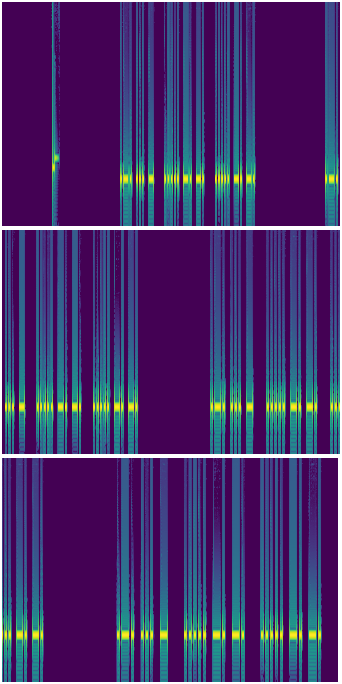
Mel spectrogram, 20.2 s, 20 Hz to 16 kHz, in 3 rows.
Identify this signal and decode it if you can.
Morse code, heard as a keyed tone, about 30 wpm, 700 Hz. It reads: RST 5NN 5NN RST 5NN 5NN RST 5NN 5NN RST 5NN 5NN
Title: Speed-Racing Common QSO Phrases Encore - 25wpm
